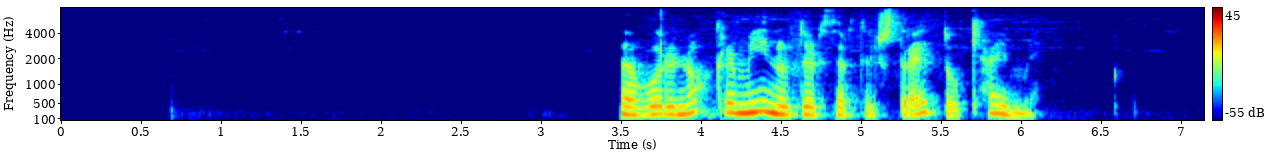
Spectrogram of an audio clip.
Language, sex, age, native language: Icelandic, female, 40-49, Icelandic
